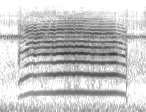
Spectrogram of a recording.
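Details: Stray cat, patted on its lower back, lets out one long steady meow of about two seconds, rich in harmonics and level in pitch, over faint low background noise and a thin constant high tone.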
